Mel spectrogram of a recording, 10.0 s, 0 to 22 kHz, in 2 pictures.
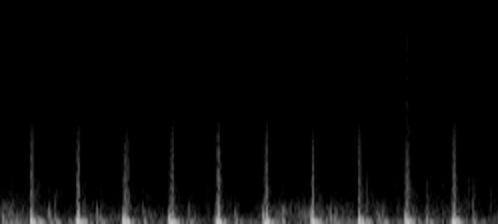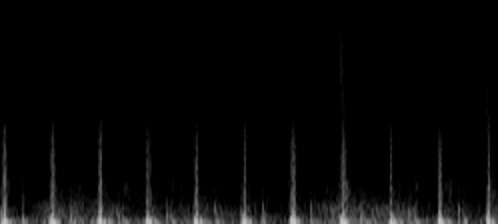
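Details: Male's own heart auscultated with a stethoscope after a workout set: fast, regular heartbeat, about 125 beats a minute with clear paired thumps; rapid heartbeat after exercise.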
